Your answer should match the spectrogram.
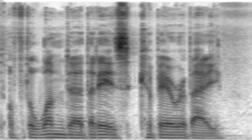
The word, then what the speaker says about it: Kabira: our first stop is the stunning Kariba Bay excuse my pronunciation that should be kabira Bay the coach dropped us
